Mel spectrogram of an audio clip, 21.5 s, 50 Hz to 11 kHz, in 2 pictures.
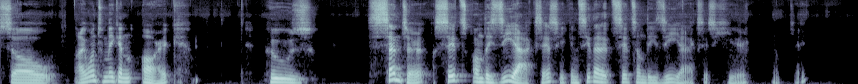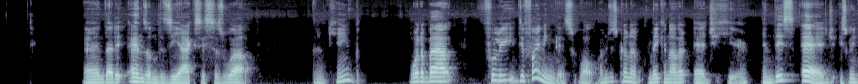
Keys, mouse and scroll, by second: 0.4 Escape, 0.8 Escape, 12.2-14.8 drag, 18.5 click, 19.5 click, 19.7 Escape.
